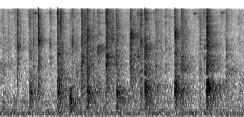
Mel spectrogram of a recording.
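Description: Light, scattered applause from a small group of people, with sharp separate claps about six or seven a second that grow louder after about half a second in.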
